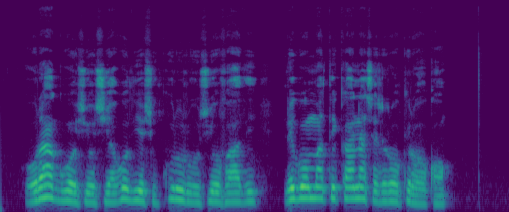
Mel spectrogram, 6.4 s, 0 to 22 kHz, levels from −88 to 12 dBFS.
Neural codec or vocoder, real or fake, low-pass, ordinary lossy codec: none; real; 19.8 kHz; none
